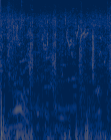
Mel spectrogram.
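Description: Voices of a group of men talking and calling out in the background, with a short thump right at the start.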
